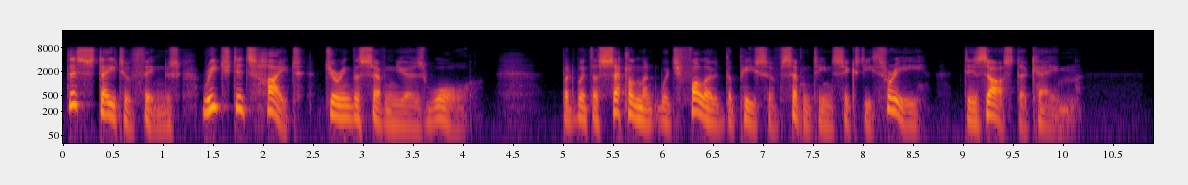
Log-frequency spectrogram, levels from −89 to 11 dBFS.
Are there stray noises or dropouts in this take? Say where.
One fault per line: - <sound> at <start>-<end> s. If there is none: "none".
none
